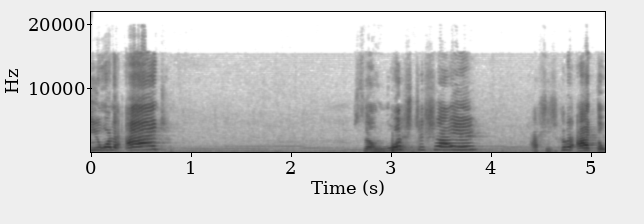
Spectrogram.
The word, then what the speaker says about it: Worcestershire: Or she's pronouncing it right? Like, it is Worcestershire. But like, some gals will probably call it Worcester, or like whatever the hell you gals call it.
